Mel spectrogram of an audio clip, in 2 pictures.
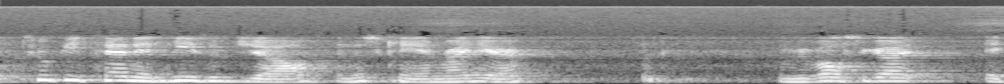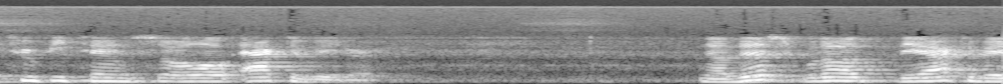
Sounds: Speech

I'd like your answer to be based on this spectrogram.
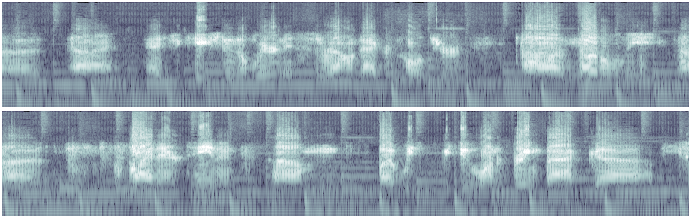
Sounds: Speech, Music

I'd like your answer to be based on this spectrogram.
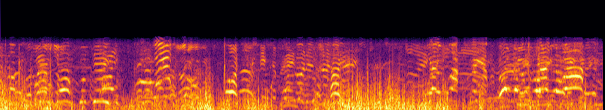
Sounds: Speech

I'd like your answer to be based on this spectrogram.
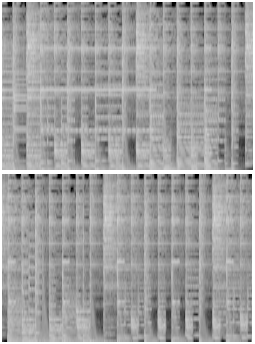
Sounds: Music

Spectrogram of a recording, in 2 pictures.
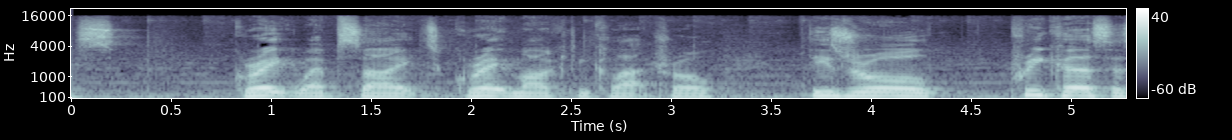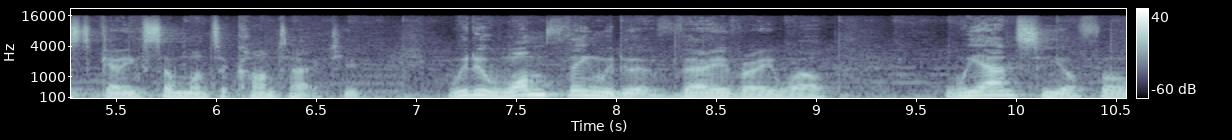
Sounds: Music, Speech

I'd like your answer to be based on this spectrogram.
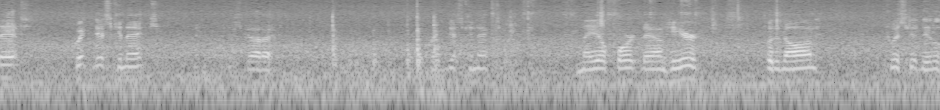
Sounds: Speech

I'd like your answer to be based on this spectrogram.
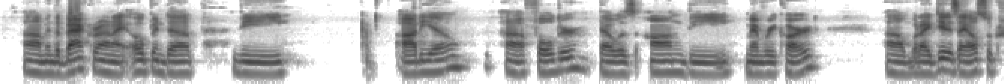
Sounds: Speech

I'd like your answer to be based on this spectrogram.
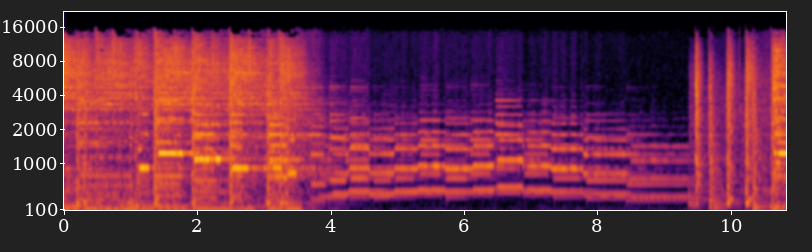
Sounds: Music

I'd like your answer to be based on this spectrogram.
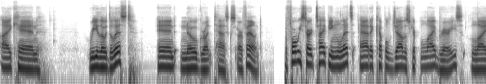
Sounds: Speech

